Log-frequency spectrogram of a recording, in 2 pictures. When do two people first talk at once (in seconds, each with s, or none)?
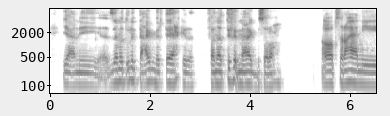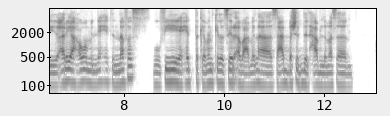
none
